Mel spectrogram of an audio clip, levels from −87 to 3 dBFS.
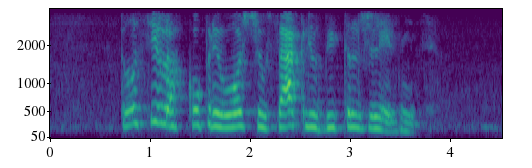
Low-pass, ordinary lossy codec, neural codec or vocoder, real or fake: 3.6 kHz; AAC, 32 kbps; codec, 16 kHz, 16 kbps, FunCodec, trained on LibriTTS, 50 frames a second; fake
